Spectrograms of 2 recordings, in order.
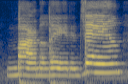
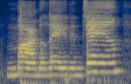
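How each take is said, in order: The two takes are said the same way.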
